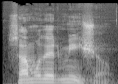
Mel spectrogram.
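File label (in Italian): "samo der micio", vocabolario dialettale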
